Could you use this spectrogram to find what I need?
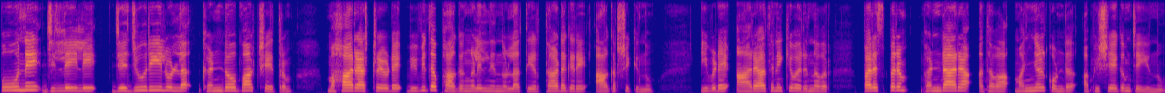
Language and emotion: Malayalam, neutral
